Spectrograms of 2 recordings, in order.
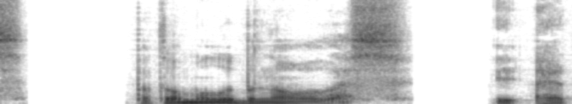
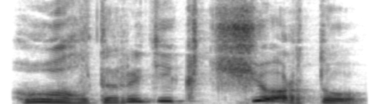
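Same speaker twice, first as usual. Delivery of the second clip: higher, loud angry outburst; shouted; 14 semitones higher, 5 dB louder than usual. A narrator's reading. Wife shouts at her jealous husband. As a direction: snap at him furiously. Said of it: "вскричала жена".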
